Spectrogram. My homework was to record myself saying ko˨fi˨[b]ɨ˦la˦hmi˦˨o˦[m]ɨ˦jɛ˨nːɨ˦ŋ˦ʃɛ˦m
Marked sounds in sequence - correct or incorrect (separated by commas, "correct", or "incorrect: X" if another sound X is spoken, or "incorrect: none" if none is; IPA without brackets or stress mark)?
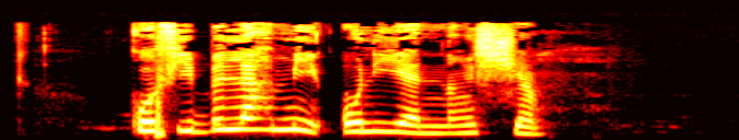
correct, incorrect: n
